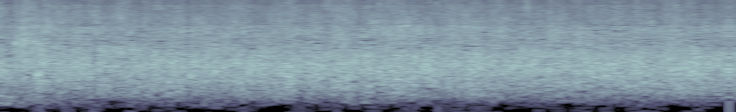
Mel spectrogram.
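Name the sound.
warm audience applause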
